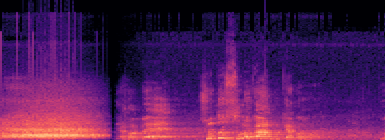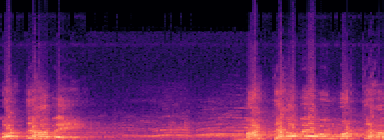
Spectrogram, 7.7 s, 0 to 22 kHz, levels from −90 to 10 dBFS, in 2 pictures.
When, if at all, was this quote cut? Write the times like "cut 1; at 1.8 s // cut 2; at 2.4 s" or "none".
cut 1; at 0.9 s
